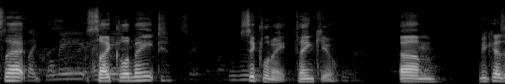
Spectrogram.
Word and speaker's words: cyclamate: we see something band um I can't even pronounce that Cate cyclamate camate thank you um because it's a non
